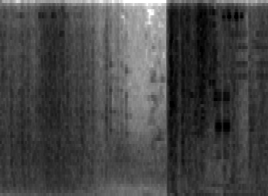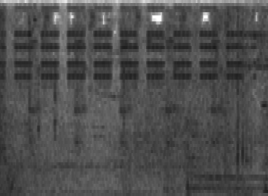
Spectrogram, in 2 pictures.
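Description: Gunfire in a video game, a sudden burst of shots and booms that starts partway through, loud and dense, with crackling fire continuing to the end.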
